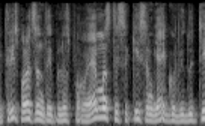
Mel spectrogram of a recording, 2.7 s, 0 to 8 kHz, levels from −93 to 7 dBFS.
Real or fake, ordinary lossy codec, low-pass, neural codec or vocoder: real; MP3, 48 kbps; 7.2 kHz; none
